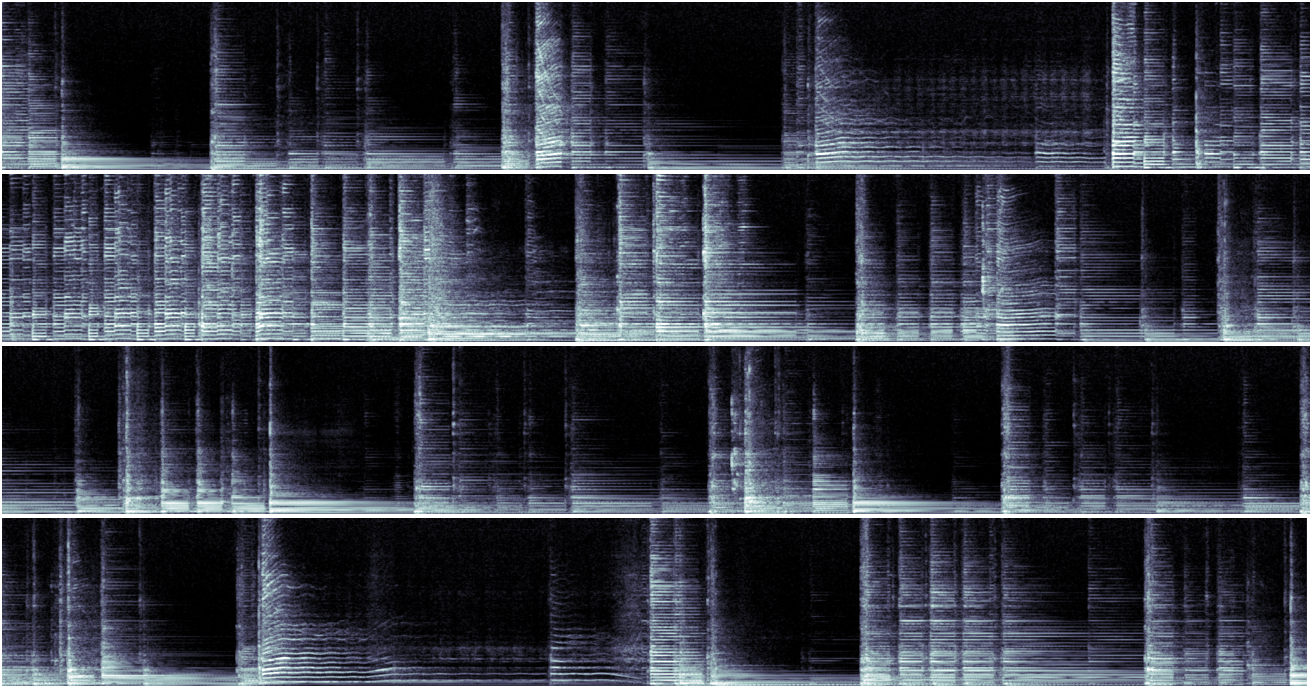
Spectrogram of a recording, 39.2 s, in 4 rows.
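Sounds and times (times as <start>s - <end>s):
instrumental music: 0.0s - 39.2s.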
